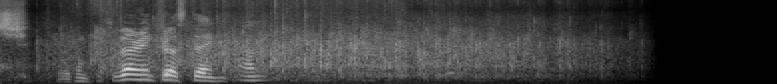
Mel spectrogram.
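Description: An audience applauds and the applause fades away.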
